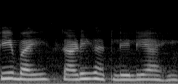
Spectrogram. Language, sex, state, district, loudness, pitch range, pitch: Marathi, female, Maharashtra, Sindhudurg, -24 LUFS, 215-245 Hz, 230 Hz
